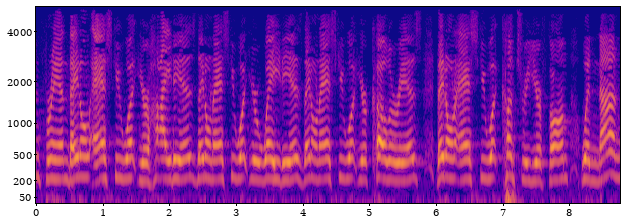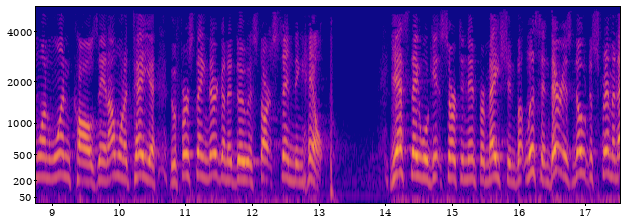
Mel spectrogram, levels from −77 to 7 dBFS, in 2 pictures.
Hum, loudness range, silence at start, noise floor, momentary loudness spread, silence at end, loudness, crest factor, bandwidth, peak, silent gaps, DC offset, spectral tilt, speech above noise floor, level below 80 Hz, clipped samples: none; 2 LU; 0 s; -60 dBFS; 7 LU; 0 s; -21 LUFS; 18 dB; 5.4 kHz; -2 dBFS; none; under 0.1%; -7 dB/octave; 40 dB; -48 dBFS; under 0.1%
